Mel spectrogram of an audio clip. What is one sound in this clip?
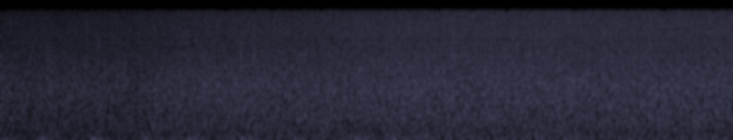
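Water rushes and churns nearby.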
